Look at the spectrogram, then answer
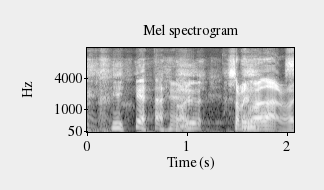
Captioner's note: chuckling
